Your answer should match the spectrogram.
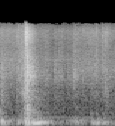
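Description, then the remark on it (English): A refrigerator door opens or shuts with a single dull thump and a brief rattle, followed by a low, soft rumble that fades quietly; no one speaks. “I'll put this back in the refrigerator.”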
